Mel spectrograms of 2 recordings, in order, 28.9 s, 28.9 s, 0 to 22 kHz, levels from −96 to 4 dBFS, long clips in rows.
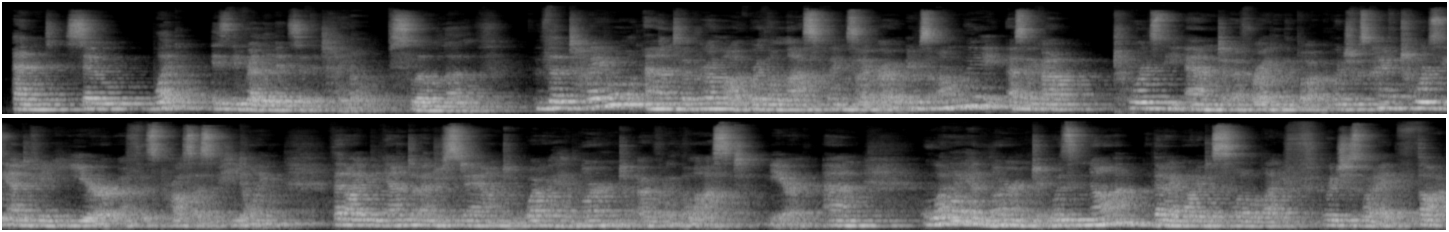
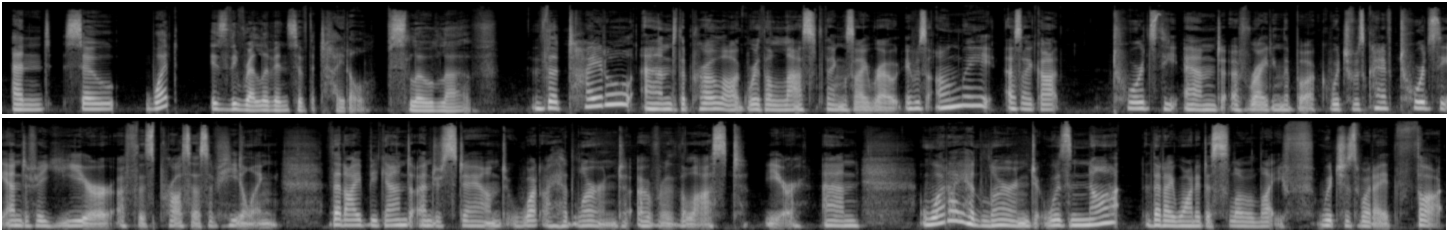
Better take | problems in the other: second | off-mic speech; far // room echo; strong; dies away in 1.3 s

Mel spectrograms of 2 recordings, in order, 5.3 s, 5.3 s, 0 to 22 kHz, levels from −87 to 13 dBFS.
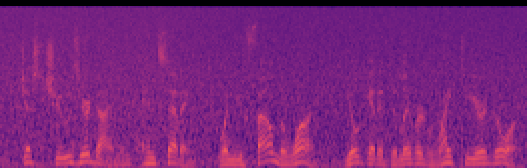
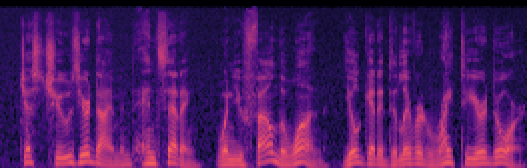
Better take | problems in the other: second | hiss; loud; throughout; 1 dB below the speech; faint in the second

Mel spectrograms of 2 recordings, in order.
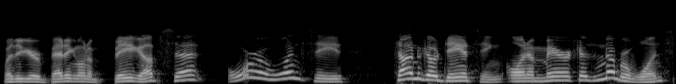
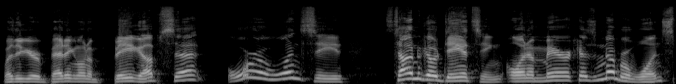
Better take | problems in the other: second | muffled; very; fading above 2.5 kHz

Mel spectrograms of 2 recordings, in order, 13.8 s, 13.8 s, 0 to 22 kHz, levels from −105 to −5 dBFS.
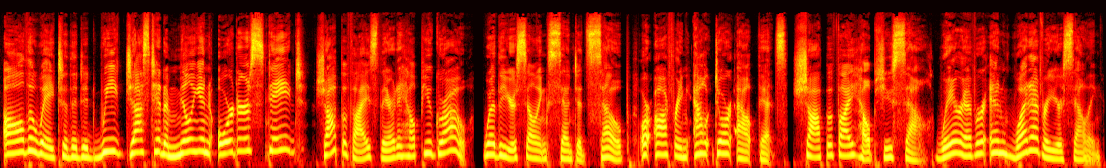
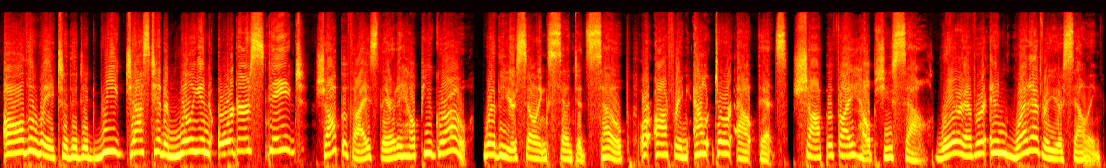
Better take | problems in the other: first | distortion; heavy; 8 dB below the speech

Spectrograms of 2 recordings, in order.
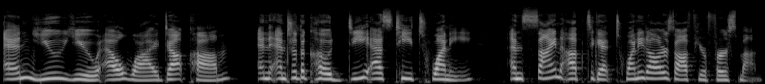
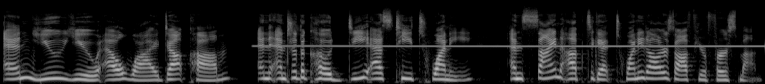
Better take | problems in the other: first | high-pitched whine; loud; from 2.5 s on; 2.5 kHz, 7 dB below the speech

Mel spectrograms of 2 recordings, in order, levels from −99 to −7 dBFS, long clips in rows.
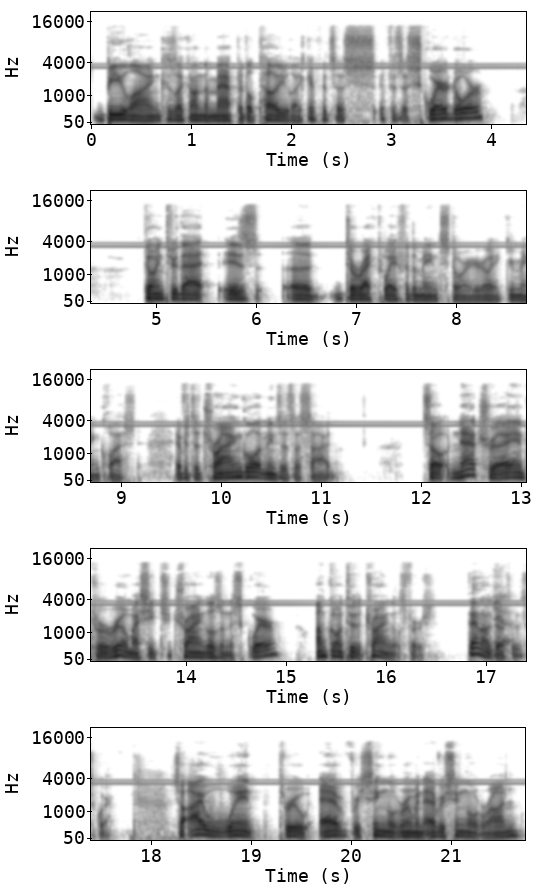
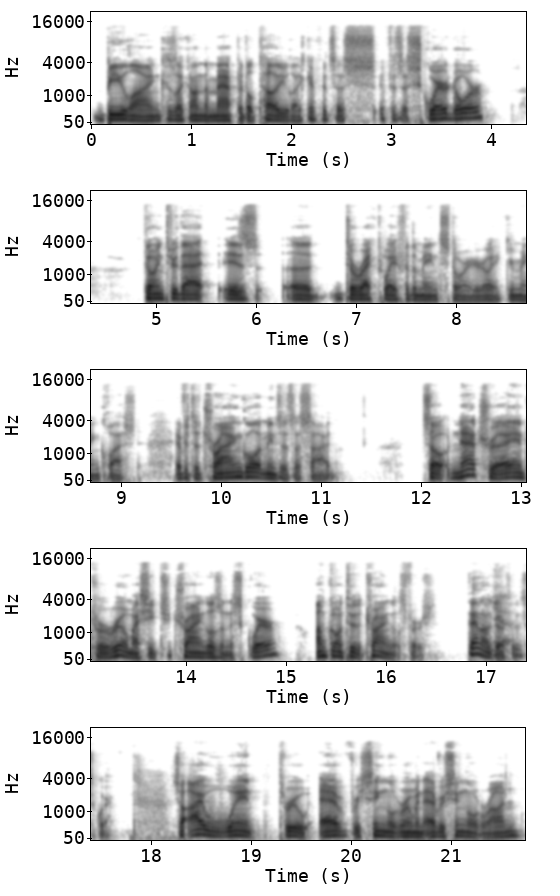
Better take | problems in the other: second | high-pitched whine; faint; throughout; 3.5 kHz, 20 dB below the speech

